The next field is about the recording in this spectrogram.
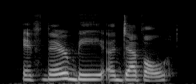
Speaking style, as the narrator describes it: said he

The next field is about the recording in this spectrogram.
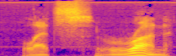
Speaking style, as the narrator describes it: he faltered

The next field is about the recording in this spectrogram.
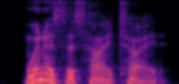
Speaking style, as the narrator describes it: asked Oberjean breathlessly

